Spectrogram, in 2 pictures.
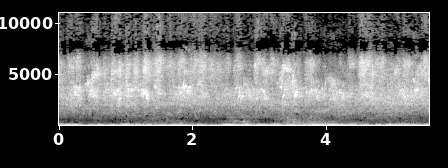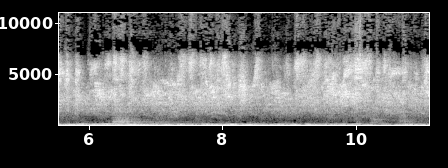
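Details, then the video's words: Budgerigars chattering constantly in a dense high twitter of rapid chirps, fairly even in loudness throughout, with a low hum in the background. "periquitos australianos"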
